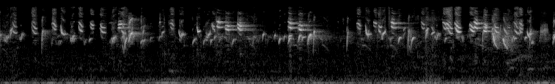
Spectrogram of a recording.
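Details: European goldfinch delivering a motivating song: sharp, high chirps and rapid tinkling twitters in dense phrases, separated by brief gaps, clean and without other sounds.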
